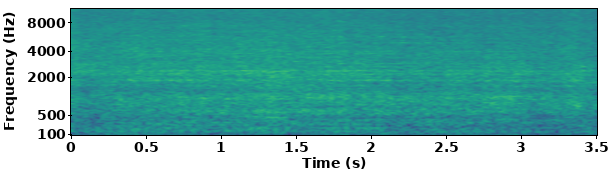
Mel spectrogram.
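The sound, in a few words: express train overtaking Khatipura Howrah Special train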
